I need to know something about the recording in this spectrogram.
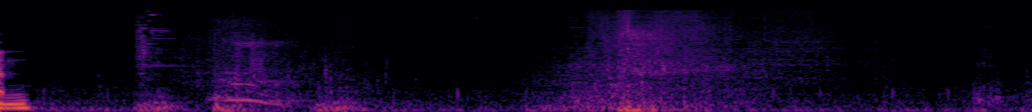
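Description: A magic blast bursts with a whooshing rush.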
